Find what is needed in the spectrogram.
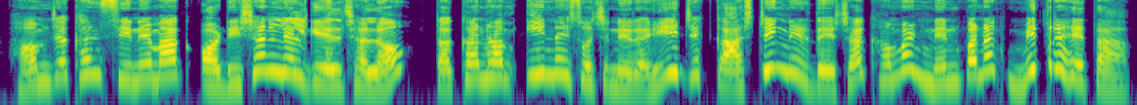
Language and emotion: Maithili, surprised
